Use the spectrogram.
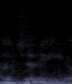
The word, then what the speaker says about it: Nagini: got Nagini over there. The Ginny? Hard G, Wendy.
